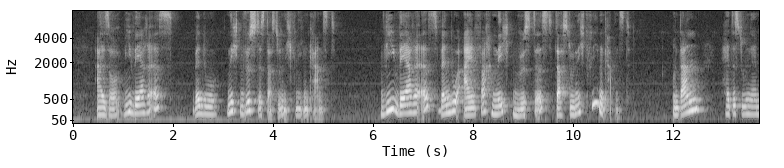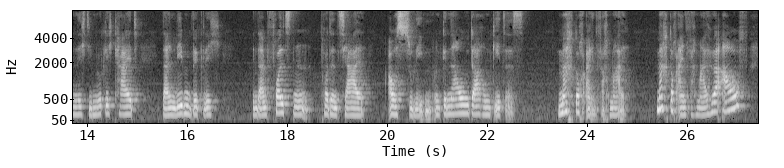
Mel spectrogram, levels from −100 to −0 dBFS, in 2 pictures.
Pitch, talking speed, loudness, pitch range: 165 Hz, 120 wpm, -19 LUFS, 150-200 Hz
